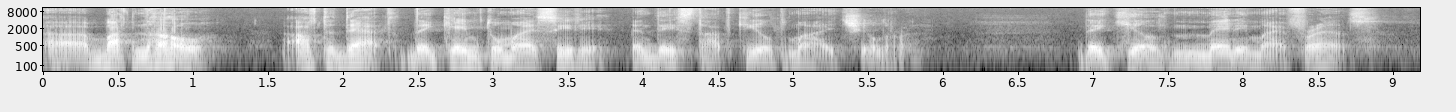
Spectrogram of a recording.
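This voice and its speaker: A man with a very deep, low pitch and a dark, mellow tone speaks with vocal fry and lively intonation. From Ukraine, Mariupol. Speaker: pastor. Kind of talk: interview. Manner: halting, non-fluent English.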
